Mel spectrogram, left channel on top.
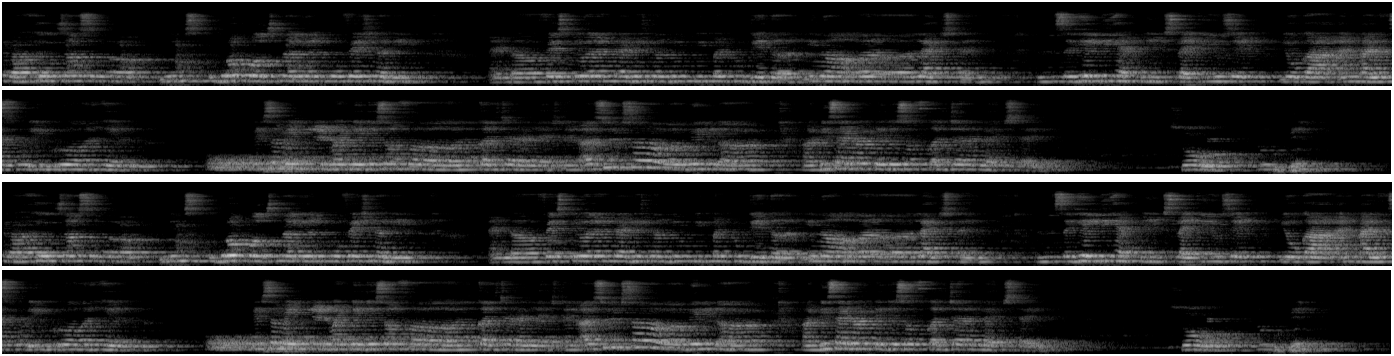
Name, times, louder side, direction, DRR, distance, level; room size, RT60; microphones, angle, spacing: voice 1, 0.0-4.1 4.9-9.9 10.3-12.5 12.8-15.2 16.4-24.4 25.8-25.9 26.5-26.9, right 1 dB, 50° right, -6 dB, 0.5 m, -30 dB
sound 1, 15.9-20.0, equal, 25° right, 1.0 m, -41 dB
voice 2, 16.5-16.8 24.9-26.3 26.6-26.9, left 1 dB, 15° left, -3 dB, 0.5 m, -37 dB
3.9 x 3.3 x 2.9 m, 1.5 s
head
